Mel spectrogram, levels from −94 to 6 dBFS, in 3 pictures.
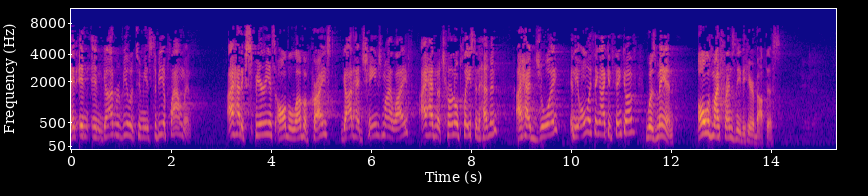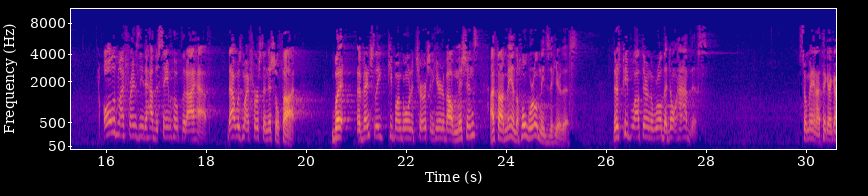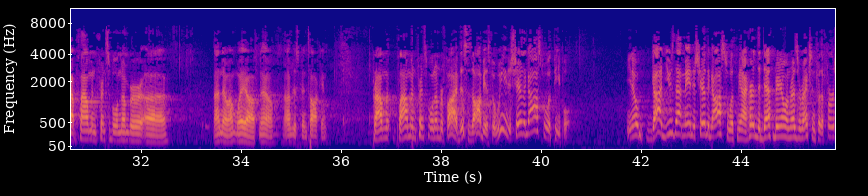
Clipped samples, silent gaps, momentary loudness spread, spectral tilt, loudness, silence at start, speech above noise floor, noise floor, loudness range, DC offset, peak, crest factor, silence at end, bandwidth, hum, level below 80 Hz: under 0.1%; none; 12 LU; -3 dB/octave; -30 LUFS; 0 s; 40 dB; -71 dBFS; 7 LU; under 0.1%; -8 dBFS; 24 dB; 0 s; 8 kHz; none; -86 dBFS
